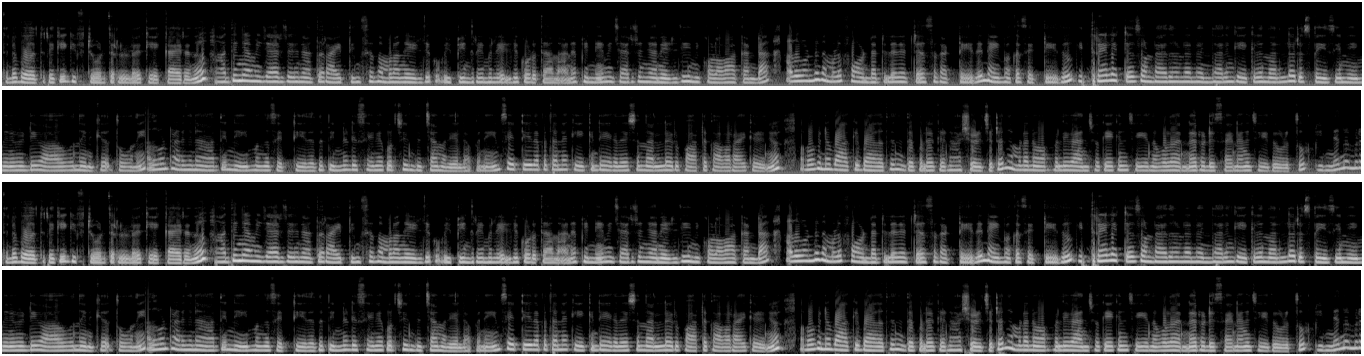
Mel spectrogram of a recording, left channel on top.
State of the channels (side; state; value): left; noise; hum, 21 dB below the sound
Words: ബർത്ത്ഡേക്ക് ഗിഫ്റ്റ് കൊടുത്തിട്ടുള്ള ഒരു കേക്കായിരുന്നു. ആദ്യം ഞാൻ വിചാരിച്ചതിനകത്ത് റൈറ്റിംഗ്സ് നമ്മൾ അങ്ങ് എഴുതി വിപ്പിംഗ് ക്രീമിൽ എഴുതി കൊടുക്കാനാണ്. പിന്നെയും വിചാരിച്ചു ഞാൻ എഴുതി ഇനി കുളവാക്കണ്ട, അതുകൊണ്ട് നമ്മൾ ഫോണ്ടന്റിലെ ലെറ്റേഴ്സ് കട്ട് ചെയ്ത് നെയിമൊക്കെ സെറ്റ് ചെയ്തു. ഇത്രയും ലെറ്റേഴ്സ് ഉണ്ടായതുകൊണ്ട് തന്നെ എന്തായാലും കേക്കിൽ നല്ലൊരു സ്പേസ് നെയിമിന് വേണ്ടി ആവുമെന്ന് എനിക്ക് തോന്നി. അതുകൊണ്ടാണ് ഞാൻ ആദ്യം നെയിം അങ്ങ് സെറ്റ് ചെയ്തത്. പിന്നെ ഡിസൈനെ കുറിച്ച് ചിന്തിച്ചാൽ മതിയല്ലോ. അപ്പോൾ നെയിം സെറ്റ് ചെയ്തപ്പോൾ തന്നെ കേക്കിന്റെ ഏകദേശം നല്ലൊരു പാർട്ട് കവറായി കഴിഞ്ഞു. അപ്പോൾ പിന്നെ ബാക്കി ഭാഗത്ത് ഇതേപോലെ ഗണാഷ് ഒഴിച്ചിട്ട് നമ്മുടെ നോർമലി വാഞ്ചോ കേക്കിന് ചെയ്യുന്ന പോലെ തന്നെ ഒരു ഡിസൈൻ അങ്ങ് ചെയ്ത് കൊടുത്തു. പിന്നെ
